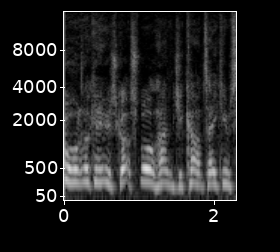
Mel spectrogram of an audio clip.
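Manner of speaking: put-on Yorkshire accent. Mocking people who jeer about small hands, in a Yorkshire accent. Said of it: "doing a Yorkshire accent for the Americans".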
